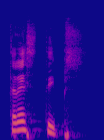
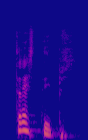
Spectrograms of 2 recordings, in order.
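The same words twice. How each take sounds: The two takes are said the same way.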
